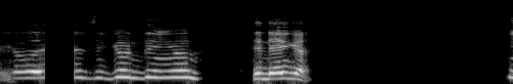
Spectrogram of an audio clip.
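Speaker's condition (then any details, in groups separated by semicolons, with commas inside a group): Cerebral palsy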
